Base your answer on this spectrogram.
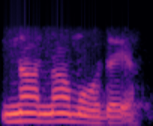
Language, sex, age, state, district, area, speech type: Sanskrit, male, 18-30, Odisha, Bargarh, rural, conversation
